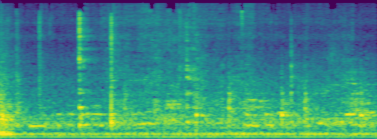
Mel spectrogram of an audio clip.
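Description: Chicken stirred and frying in a pan, a steady sizzle under repeated scrapes and clicks of a spoon against the metal.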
